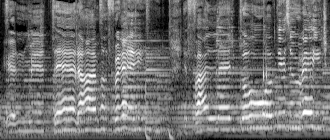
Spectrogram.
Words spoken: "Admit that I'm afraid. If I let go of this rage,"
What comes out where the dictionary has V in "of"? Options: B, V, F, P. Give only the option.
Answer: P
